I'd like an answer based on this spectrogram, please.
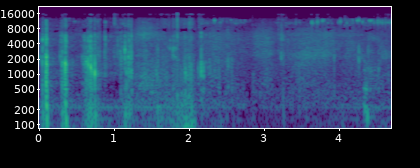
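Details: Pomeranian named Cookie chewing food, December: loud crunchy bites packed into the first two seconds, rapid irregular cracks and snaps, then quieter soft munching and a last small crunch toward the close.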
